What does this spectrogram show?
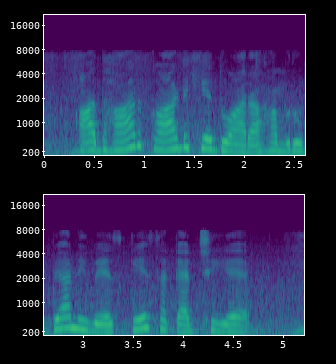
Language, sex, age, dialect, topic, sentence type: Maithili, female, 25-30, Southern/Standard, banking, question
